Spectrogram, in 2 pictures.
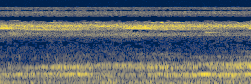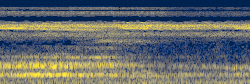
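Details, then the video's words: Jungle howler monkeys near Puerto Viejo, Costa Rica, giving a distant, hoarse roaring chorus that builds to a peak midway, then eases off, set against a dense insect drone. "Puerto Viejo, Costa Rica Howler Monkeys"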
